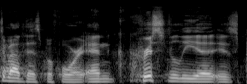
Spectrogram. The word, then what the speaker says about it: D'Elia: It's Chris D'Elia.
